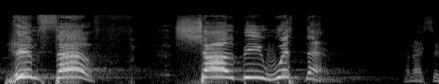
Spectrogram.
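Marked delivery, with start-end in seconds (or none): 0.1-3.3 loud, slow shouted scripture; preaching at full force. Real, not acted. Preacher reading Revelation to the church, full-force shouting. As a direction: thunder the verse out.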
